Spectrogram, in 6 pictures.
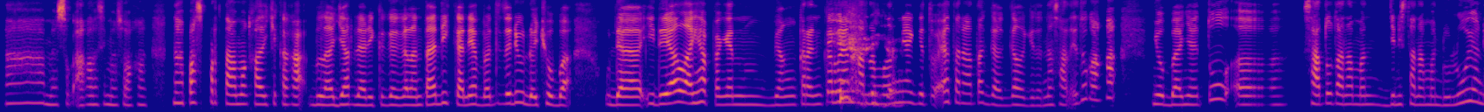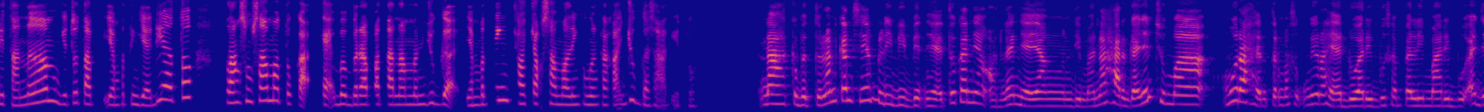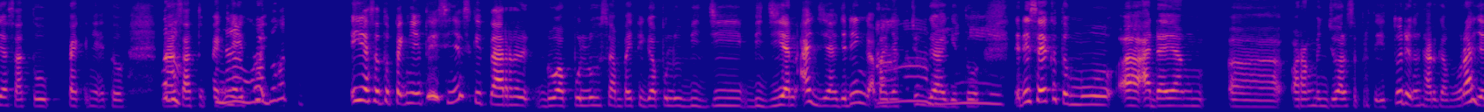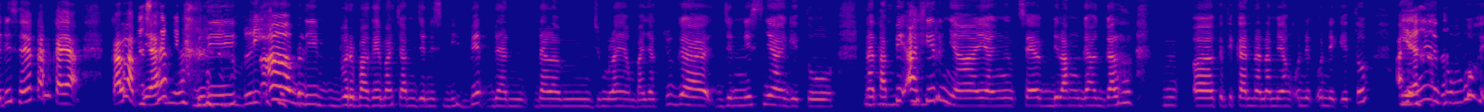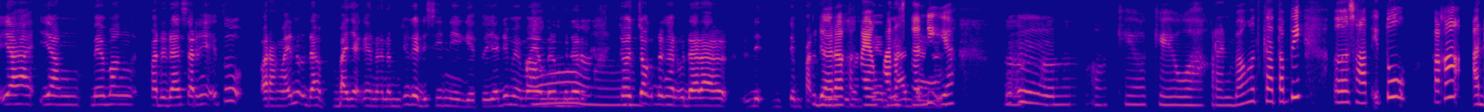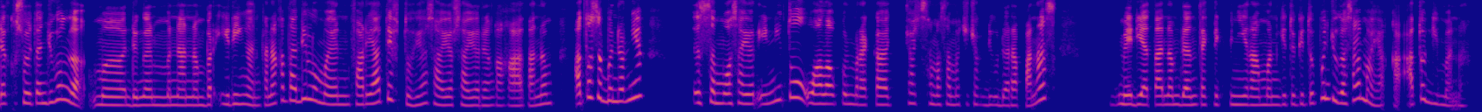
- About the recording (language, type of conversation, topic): Indonesian, podcast, Apa tips penting untuk mulai berkebun di rumah?
- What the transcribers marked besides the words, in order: laughing while speaking: "Iya"; other background noise; chuckle; laughing while speaking: "gagal"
